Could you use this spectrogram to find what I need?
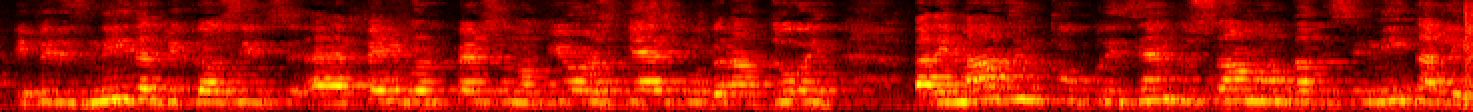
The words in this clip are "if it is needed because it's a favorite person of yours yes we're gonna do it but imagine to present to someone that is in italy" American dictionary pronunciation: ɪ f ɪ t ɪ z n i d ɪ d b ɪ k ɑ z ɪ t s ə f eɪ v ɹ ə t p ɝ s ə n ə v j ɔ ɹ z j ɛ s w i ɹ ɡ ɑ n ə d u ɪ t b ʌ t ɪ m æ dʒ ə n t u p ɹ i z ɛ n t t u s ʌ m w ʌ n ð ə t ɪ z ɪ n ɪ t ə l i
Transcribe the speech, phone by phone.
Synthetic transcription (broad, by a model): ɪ f ɪ t ɪ z n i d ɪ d b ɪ k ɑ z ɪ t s ə f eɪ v ə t p ɝ s ə n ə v j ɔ ɹ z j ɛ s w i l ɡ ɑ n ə d u ɪ t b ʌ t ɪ m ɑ dʒ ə n t u p ɹ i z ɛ n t t u s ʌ m w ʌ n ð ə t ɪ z ɪ n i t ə l i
